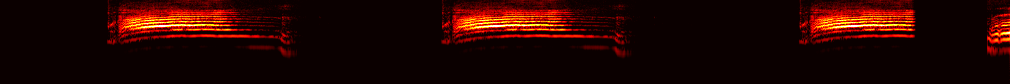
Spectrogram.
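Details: Domestic cat meowing to attract other cats: three drawn-out, clear harmonic meows about every two seconds, each rising slightly then falling at the end, with a fourth beginning as the recording ends; otherwise quiet.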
